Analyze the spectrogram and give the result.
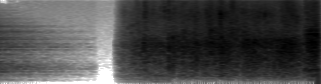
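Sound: thunderous applause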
